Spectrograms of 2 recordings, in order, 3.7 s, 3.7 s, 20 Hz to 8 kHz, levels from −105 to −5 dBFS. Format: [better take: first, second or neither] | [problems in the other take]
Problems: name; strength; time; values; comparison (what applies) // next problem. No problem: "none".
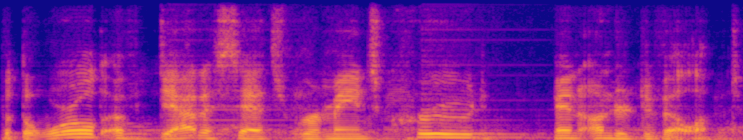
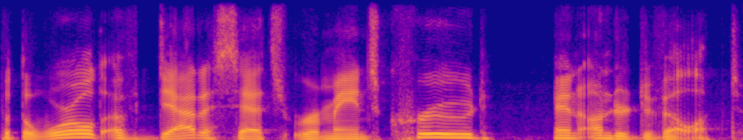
second | noise reduction (neural separator model SepFormer DNS4)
